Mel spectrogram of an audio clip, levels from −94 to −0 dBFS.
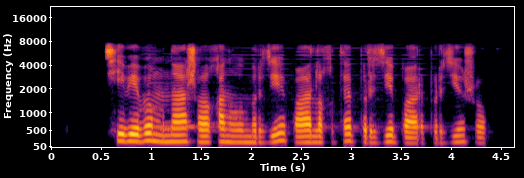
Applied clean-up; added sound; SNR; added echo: neural mask model DeepFilterNet 3.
